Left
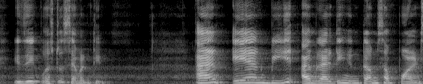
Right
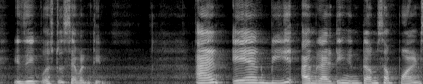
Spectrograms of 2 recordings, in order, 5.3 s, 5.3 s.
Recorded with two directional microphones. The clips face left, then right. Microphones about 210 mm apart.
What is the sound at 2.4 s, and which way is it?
A woman's voice, 55° right (ahead or behind).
